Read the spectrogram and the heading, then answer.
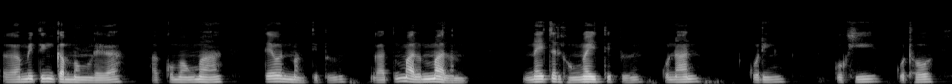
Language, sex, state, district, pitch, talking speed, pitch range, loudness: Wancho, male, Arunachal Pradesh, Longding, 115 Hz, 155 wpm, 110-125 Hz, -21 LUFS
